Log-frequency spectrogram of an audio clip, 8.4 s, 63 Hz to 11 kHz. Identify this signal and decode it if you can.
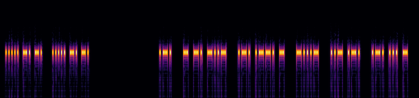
Morse code, heard as a keyed tone, about 48 wpm, 700 Hz. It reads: 5NN 5NN R TNX RPT <BT> UR RST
